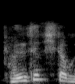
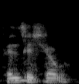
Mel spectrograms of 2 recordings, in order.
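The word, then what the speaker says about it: 변새시: 그 발표자가 변세시를 한자로 타이핑해 오셨는데 이걸 또 읽으실 때 계속 변색시라고 읽는 거예요. 변세시라고 안 읽고. 그래서 이제 플로에서 질문 있으신가요? 라는 말이 떨어지기가 무섭게 제가 질문했습니다. 발표자에게. 이게 글자가 막다라는 읽을 땐 색이죠.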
